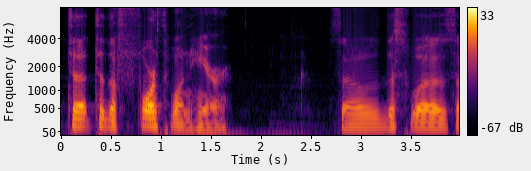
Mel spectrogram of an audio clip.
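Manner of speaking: usual speaking voice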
